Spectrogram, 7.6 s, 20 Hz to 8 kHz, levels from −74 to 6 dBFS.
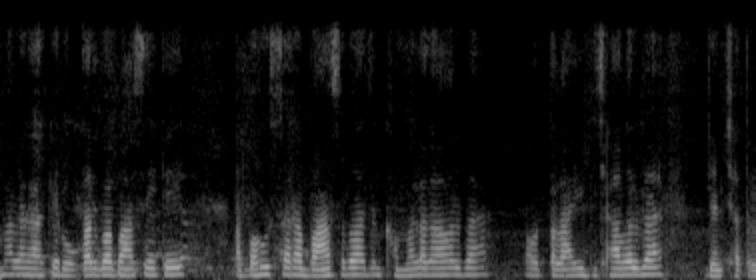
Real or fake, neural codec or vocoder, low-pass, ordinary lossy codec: fake; codec, 16 kHz in and 24 kHz out, 1.1 kbps, FireRedTTS-2 codec; 7.2 kHz; AAC, 48 kbps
